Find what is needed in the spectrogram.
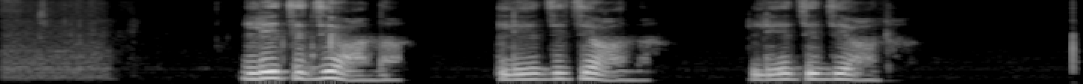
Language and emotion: Russian, neutral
